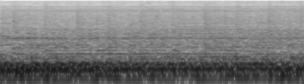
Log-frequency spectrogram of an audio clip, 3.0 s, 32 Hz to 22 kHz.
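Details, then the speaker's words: 1973 Triumph TR6 restoration, first start after new Monza exhaust and performance header, choke pulled: deep, even, throaty exhaust rumble at idle with no ticks, misses or rattles; normal smooth idle. "nice nice and smooth it's idling really nicely well done fred"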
